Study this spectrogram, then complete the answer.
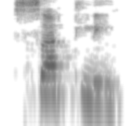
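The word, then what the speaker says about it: subtle: सटल होता है, इसमें भी बी साइलेंट है, सटल होता है एडजेक्टिव,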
